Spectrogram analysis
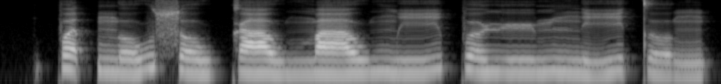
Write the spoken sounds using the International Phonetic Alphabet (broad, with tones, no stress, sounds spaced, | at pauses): p ɐ˧ t̚ n̪ o˨˥ w s o˨ w k aː˨ w m aː˨˧ w m iː˨˥ p ɵ˧ ɥ yː˨˧ m n̪ iː˨˥ t̪ ʊ˨ ŋ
